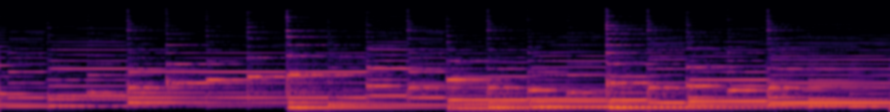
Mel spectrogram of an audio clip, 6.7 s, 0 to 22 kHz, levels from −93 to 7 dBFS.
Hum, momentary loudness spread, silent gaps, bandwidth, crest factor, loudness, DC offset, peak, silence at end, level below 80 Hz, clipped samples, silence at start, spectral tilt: none; 8 LU; none; 12 kHz; 16 dB; -33 LUFS; under 0.1%; -18 dBFS; 0 s; -82 dBFS; under 0.1%; 0 s; -7.5 dB/octave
